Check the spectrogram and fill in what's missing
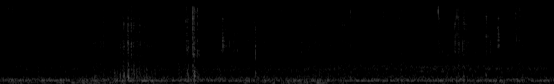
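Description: A utility knife blade scrapes thin curls off the face of a solid oval white bar of dry Timotei soap held in the hand. The result is quiet, dry, crackly scraping with soft crinkling bursts and a few sharper ticks, over a steady low hum.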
